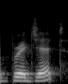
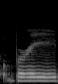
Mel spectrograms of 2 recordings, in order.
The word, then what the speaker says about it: Brigid: about when is Brid's Day or Brigid or Bridget. So many different pronunciations for her name. So Brigid or Brigid is the goddess that is often associated with Imbolc. Now, Imbolc is so associated with Brigid, Breed.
